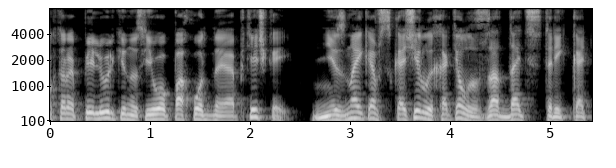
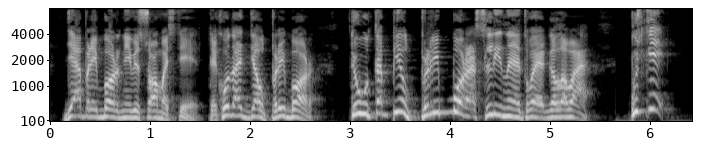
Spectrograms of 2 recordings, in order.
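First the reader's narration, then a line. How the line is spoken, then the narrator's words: Shrieking. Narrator (Russian): Завизжал Незнайка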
